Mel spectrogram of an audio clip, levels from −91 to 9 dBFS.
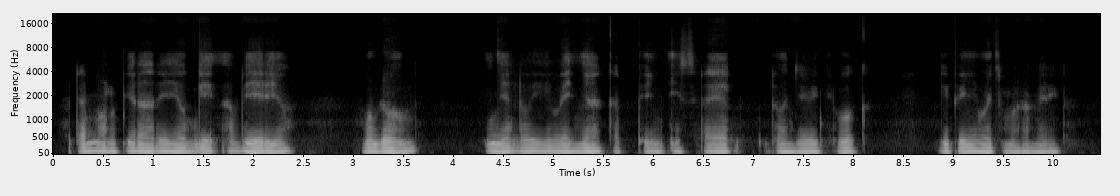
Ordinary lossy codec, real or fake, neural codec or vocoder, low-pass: none; fake; autoencoder, 48 kHz, 32 numbers a frame, DAC-VAE, trained on Japanese speech; 19.8 kHz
